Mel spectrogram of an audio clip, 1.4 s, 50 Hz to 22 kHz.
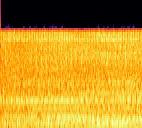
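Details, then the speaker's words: JLS 13-2 model twin-cylinder live-steam engine with Stephenson valve gear, run on compressed air after fixing a loose screw that had jammed it; rapid even chuffs into a smooth hiss at low pressure, no knocks, running cleanly. "donc elle tourne superbement à l'air à des pressions très faibles"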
